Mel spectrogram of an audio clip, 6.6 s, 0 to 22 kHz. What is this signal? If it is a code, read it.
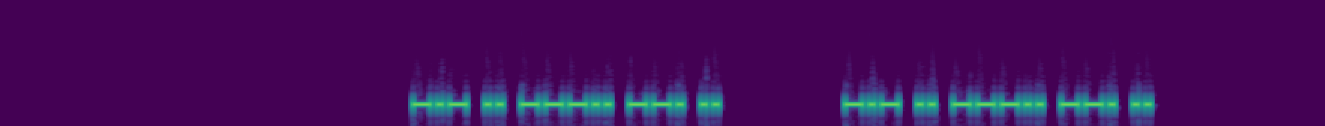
Morse code, heard as a keyed tone, about 40 wpm, 700 Hz. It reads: KI8GI KI8GI
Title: USA Call Signs - 5 Characters - Repeated 2x - 40wpm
